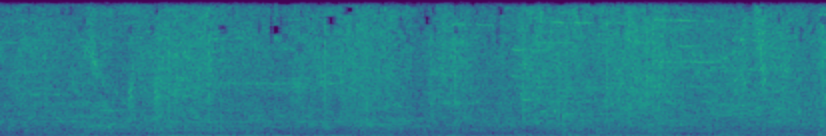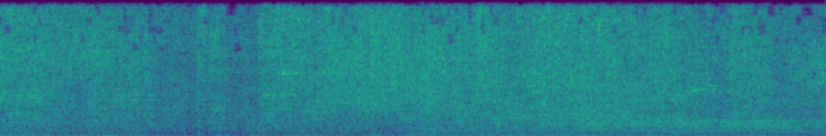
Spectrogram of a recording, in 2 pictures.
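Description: Game spell effects crackle and burst in a fast, busy clash.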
